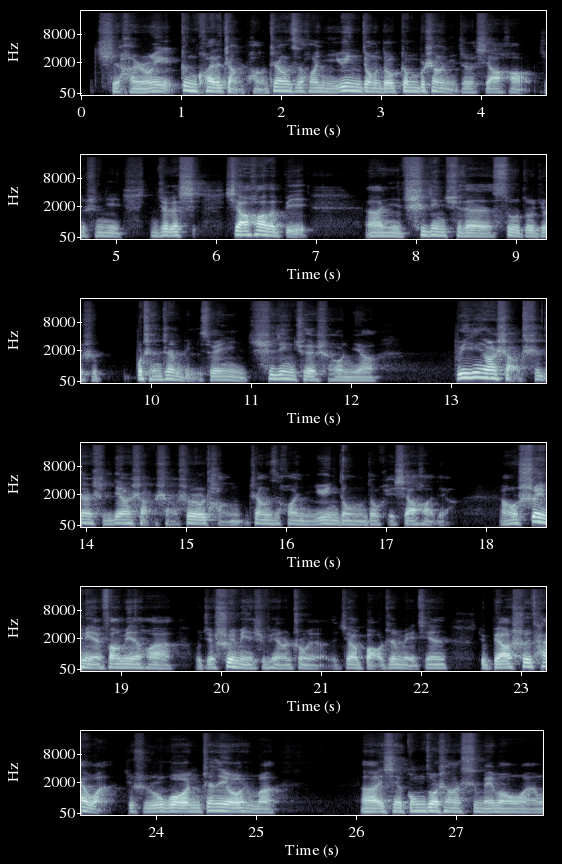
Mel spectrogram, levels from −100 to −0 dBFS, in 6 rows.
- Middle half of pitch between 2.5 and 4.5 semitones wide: Yes, average, 3.5 semitones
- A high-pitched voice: No, low, 115 Hz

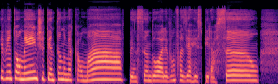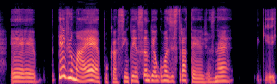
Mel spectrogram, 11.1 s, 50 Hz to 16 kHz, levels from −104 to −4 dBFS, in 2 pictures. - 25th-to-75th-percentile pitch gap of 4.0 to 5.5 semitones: Yes, average, 5.2 semitones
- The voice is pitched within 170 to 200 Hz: No, high, 210 Hz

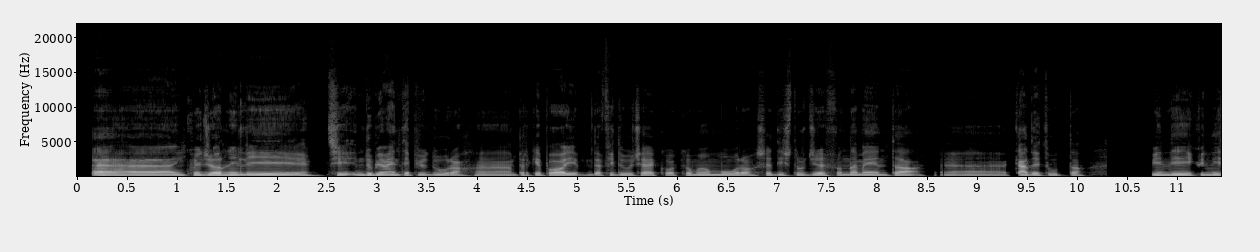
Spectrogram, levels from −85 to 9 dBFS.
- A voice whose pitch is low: Yes, low, 105 Hz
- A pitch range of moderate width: No, narrow, 2.2 semitones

